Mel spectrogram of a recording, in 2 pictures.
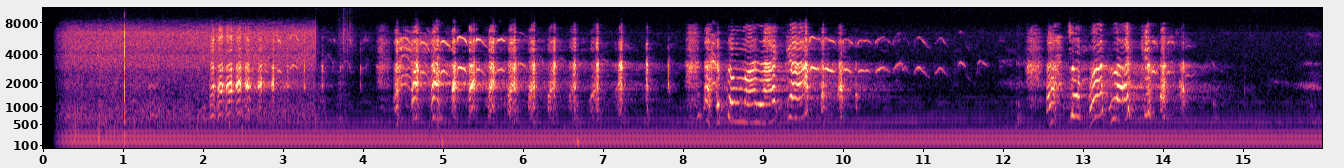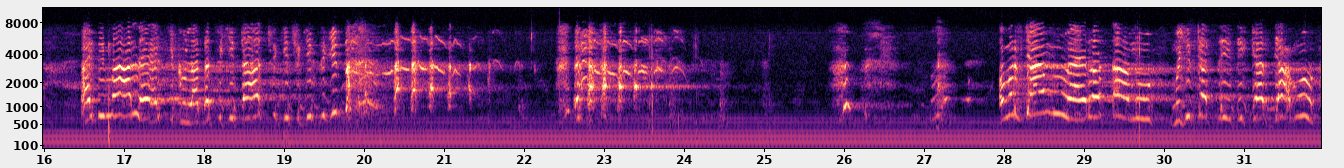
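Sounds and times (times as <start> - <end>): low electrical hum: 0.2 - 31.9
man giggling: 1.3 - 14.7, 16.5 - 24.7
man snickering laughter: 2.0 - 14.8, 17.4 - 24.7.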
